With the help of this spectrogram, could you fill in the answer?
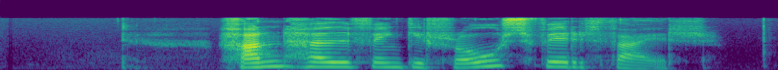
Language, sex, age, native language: Icelandic, female, 11, Icelandic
